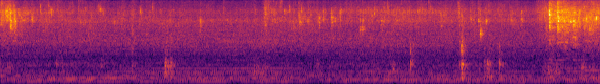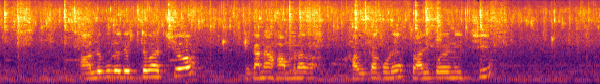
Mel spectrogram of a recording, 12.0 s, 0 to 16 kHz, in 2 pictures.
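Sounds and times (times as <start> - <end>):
potatoes frying in hot oil: 4.7 - 12.0.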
